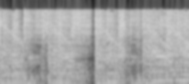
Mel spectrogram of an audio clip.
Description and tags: Loops and Such made from the Stickman DiSSorted Kit, taken into battery and arranged..... or. deranged?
